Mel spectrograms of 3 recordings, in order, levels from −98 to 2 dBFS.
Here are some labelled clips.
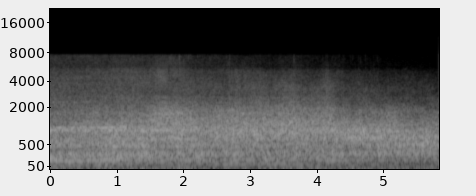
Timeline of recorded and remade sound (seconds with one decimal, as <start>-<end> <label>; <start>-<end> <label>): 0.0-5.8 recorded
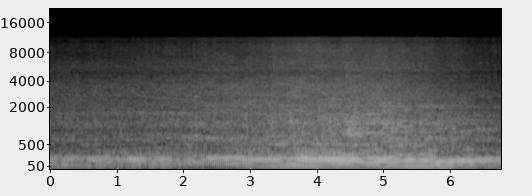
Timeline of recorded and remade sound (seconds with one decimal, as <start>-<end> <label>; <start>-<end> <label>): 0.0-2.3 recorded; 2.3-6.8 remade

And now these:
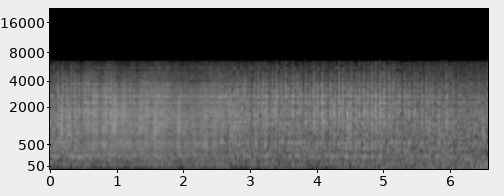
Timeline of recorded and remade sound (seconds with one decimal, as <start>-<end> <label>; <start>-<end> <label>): 0.0-0.5 recorded; 0.5-2.7 remade; 2.7-6.6 recorded

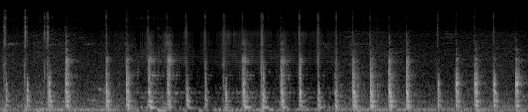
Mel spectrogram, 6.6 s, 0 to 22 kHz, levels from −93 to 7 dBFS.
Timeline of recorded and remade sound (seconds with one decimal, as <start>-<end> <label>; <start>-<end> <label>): 0.0-1.7 recorded; 1.7-4.2 remade; 4.2-6.6 recorded

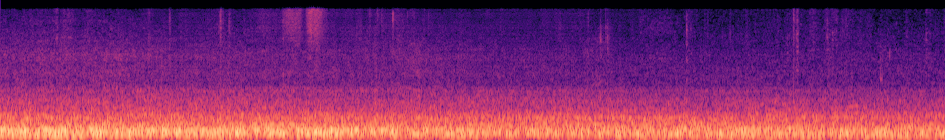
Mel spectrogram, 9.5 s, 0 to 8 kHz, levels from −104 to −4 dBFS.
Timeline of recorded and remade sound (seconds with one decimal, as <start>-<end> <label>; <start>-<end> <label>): 0.0-1.4 recorded; 1.4-2.1 remade; 2.1-2.5 recorded; 2.5-6.4 remade; 6.4-9.5 recorded

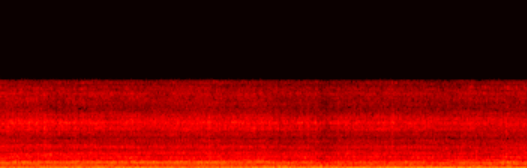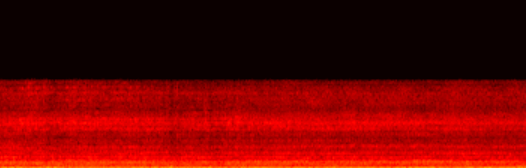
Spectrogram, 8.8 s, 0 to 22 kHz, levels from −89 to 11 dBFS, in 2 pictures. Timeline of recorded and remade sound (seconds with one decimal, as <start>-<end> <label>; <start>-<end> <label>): 0.0-0.8 recorded; 0.8-1.7 remade; 1.7-6.4 recorded; 6.4-8.8 remade

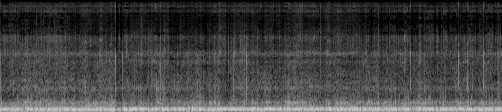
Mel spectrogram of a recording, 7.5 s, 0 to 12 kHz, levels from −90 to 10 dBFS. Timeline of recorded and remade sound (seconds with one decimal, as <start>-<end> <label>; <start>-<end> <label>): 0.0-1.2 recorded; 1.2-5.5 remade; 5.5-7.5 recorded

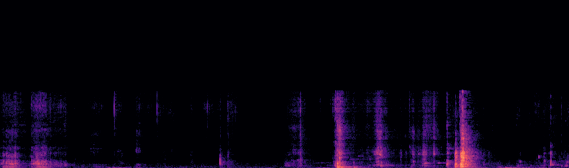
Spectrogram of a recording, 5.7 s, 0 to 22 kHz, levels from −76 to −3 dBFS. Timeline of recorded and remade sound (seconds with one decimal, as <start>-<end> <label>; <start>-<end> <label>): 0.0-2.9 recorded; 2.9-4.4 remade; 4.4-5.7 recorded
